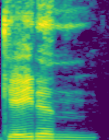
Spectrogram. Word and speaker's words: Gaiden: and sweet uh Ninja gayen Four isn't that how you say it ninja g n bro don't don't don't correct him it's gayon okay um I the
